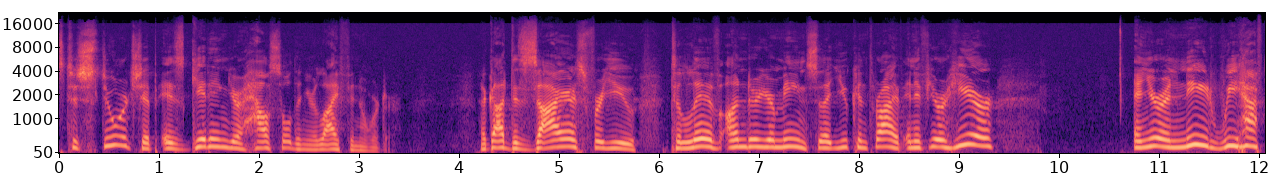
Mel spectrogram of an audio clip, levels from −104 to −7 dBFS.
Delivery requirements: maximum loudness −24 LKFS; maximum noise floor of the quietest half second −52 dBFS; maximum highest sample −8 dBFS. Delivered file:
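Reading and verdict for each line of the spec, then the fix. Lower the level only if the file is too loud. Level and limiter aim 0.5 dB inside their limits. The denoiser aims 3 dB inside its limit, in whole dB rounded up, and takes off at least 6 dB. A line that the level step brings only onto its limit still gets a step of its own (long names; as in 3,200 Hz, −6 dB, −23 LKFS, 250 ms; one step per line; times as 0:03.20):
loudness −25.5 LKFS: in spec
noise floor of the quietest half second −63 dBFS: in spec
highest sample −10.0 dBFS: in spec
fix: no processing needed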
